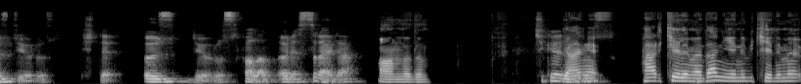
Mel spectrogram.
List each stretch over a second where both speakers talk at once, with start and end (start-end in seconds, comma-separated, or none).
none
